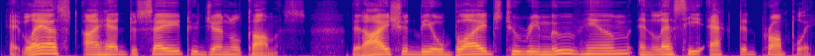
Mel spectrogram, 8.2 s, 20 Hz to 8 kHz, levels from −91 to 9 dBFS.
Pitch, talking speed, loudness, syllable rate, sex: 130 Hz, 155 wpm, -21 LUFS, 4.2 syllables/s, male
